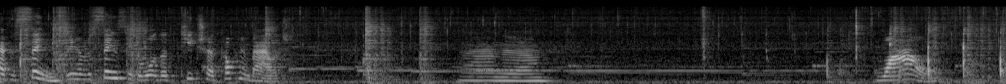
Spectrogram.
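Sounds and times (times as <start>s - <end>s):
frying in oil sizzling: 0.0s - 10.0s
wooden spoon tapping wok: 8.2s - 10.0s.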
